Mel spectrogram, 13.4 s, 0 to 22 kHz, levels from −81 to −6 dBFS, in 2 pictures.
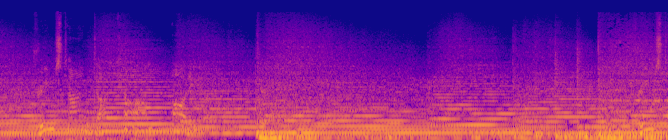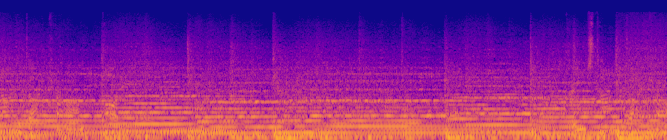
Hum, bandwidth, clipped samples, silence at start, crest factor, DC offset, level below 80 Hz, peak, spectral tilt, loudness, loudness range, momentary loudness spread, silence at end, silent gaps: none; 16 kHz; under 0.1%; 0 s; 14 dB; under 0.1%; -32 dBFS; -10 dBFS; -6.5 dB/octave; -26 LUFS; 2 LU; 4 LU; 0 s; none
